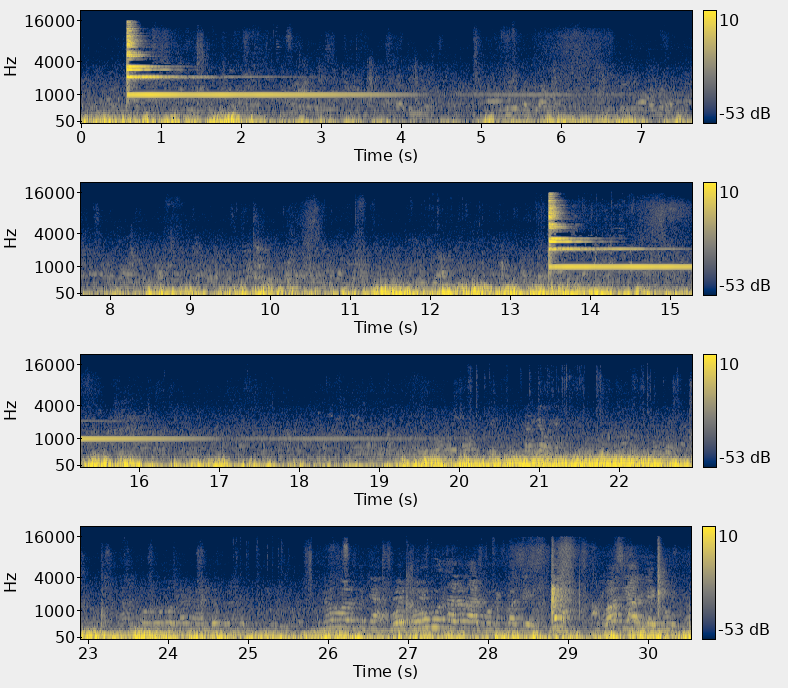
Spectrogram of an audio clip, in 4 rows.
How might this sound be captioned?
Indian Temple Bell
Recorded with Zoom H6N in Kothi, Himachal Pradesh, India 2019.
Bell, Bells, Bells-ringing, Himachal, India, Indian-Temple, Mountains, Religion, Temple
